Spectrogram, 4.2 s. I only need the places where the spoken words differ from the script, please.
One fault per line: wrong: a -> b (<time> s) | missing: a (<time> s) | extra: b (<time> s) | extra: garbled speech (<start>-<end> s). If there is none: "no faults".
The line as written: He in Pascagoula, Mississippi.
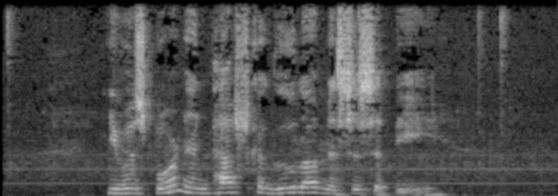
extra: was born (0.9 s)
